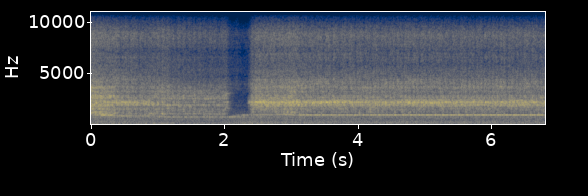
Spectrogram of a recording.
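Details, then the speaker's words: Drill press spindle speeding up in a very cold shop, a steady high squeal over its whir from the cold drive belt slipping, before the spindle warms up. "It's very cold in here. You can hear the belt squealing."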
